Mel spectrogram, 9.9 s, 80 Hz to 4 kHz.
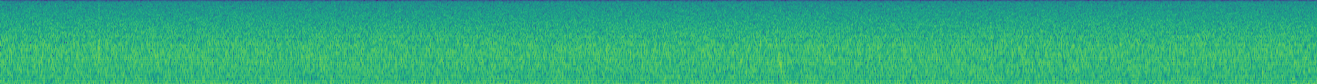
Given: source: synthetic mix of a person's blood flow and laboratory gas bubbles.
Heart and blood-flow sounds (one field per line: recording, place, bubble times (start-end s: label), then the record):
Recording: Doppler ultrasound of blood flow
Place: subclavian vein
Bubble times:
0.37-0.42 s: bubbles
0.72-0.77 s: bubbles
5.67-5.74 s: bubbles
5.80-5.92 s: bubbles
From the record:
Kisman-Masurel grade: 121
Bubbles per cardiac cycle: 1 to 2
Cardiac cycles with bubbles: 10 to 50%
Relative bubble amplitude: barely perceptible (0.100 to 0.250)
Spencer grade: 2 (many but less than half of the cardiac periods contain bubble signals, singularly or in groups)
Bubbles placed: anywhere in the cardiac cycle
